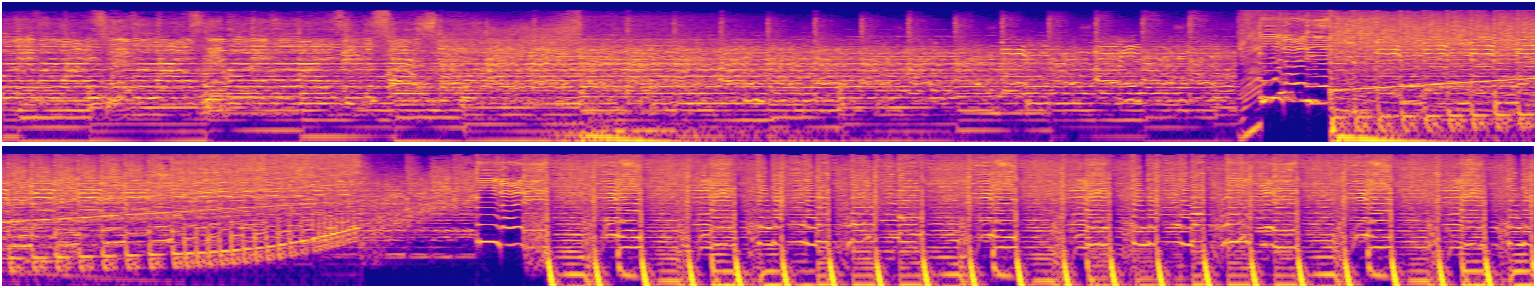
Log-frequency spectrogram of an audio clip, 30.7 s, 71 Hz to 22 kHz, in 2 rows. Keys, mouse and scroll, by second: 0.8 click, 1.5 click, 1.9 KP_1, 2.9 click, 3.2 click, 4.0 click, 5.1 click, 6.7 Delete, 8.6 click, 9.1 click, 10.3 click, 11.8 click, 12.4 middle click, 15.2 click, 16.5 KP_3, 17.2 shift+z, 18.1 click, 18.9 Delete.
